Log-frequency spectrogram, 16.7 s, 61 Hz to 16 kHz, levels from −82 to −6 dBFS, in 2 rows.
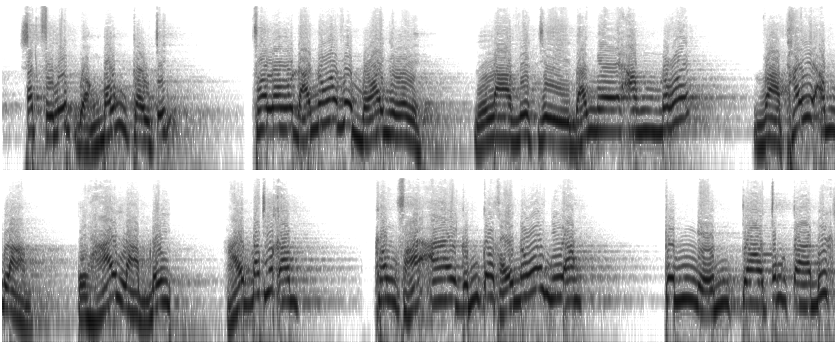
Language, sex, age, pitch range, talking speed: Vietnamese, male, 50-69, 170-260 Hz, 165 wpm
